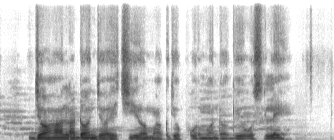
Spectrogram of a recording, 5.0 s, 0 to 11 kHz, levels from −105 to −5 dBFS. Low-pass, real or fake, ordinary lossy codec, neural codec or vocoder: none; fake; none; vocoder, 22.05 kHz, 80 mel bands, WaveNeXt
